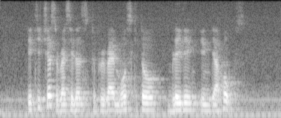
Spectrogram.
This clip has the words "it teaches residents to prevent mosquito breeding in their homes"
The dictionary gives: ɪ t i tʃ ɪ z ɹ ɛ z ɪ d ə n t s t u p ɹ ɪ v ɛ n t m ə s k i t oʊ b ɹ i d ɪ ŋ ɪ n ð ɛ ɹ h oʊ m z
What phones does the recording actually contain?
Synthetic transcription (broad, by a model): ɪ t i tʃ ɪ s ɹ ɛ s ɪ d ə n s t u p ɹ ɪ v ɛ n t m ə s k i t oʊ b l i d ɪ ŋ ɪ n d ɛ h oʊ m s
